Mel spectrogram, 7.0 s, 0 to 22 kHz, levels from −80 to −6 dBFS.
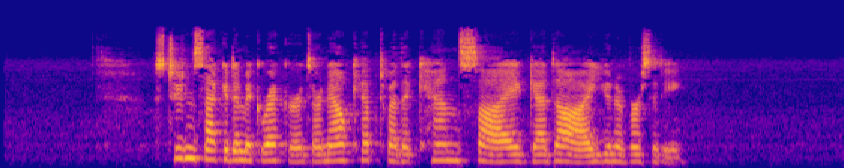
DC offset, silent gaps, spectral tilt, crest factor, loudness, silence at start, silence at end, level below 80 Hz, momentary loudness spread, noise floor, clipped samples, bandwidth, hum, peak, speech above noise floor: under 0.1%; none; -1.5 dB/octave; 18 dB; -18 LUFS; 0.85 s; 1.4 s; -70 dBFS; 9 LU; -56 dBFS; under 0.1%; 11.5 kHz; none; -2 dBFS; 36 dB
